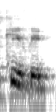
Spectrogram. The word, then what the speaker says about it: Keefe: If you think it's pronounced Keefe, you can fight me in the comments. I will not accept that it's Keefe. He's Keefe. Keefe from The Lost, what are you?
